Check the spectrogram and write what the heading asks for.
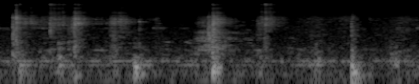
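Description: Faint scattered clicks and light knocks, about seven in four seconds, from small hard objects being handled.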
